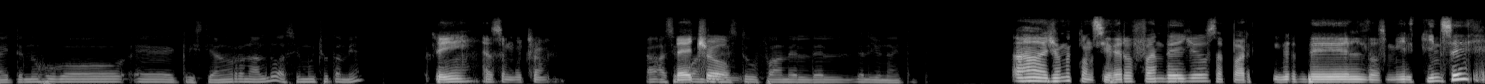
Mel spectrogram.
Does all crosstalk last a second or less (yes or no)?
yes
